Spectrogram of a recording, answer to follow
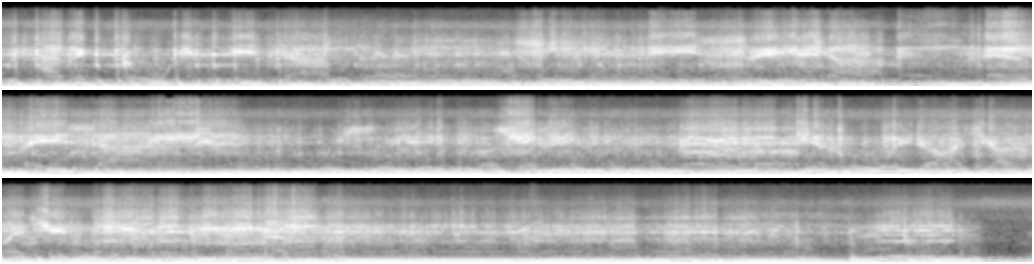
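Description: An old radio archive recording played back: music with voices, running steadily throughout.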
